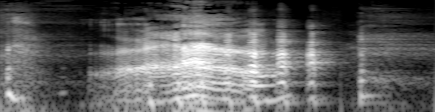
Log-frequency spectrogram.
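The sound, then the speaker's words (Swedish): A person imitates a lion's roar with a single drawn-out, growling vocal roar that swells and fades over about two seconds, fairly loud, followed by a few short breathy sounds. “Vill du höra en lejon?”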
